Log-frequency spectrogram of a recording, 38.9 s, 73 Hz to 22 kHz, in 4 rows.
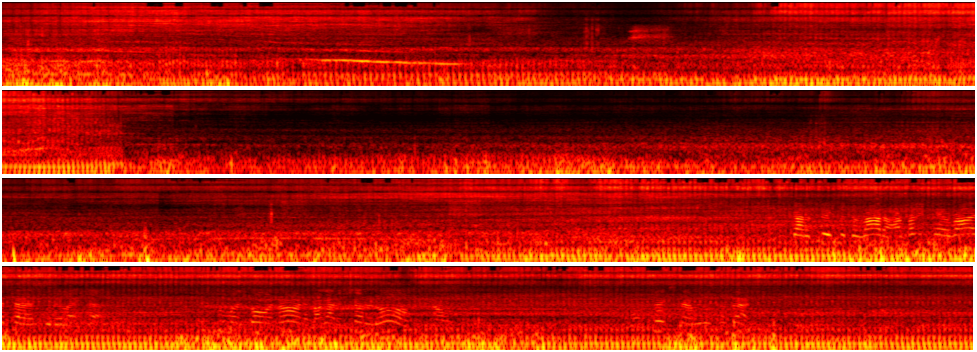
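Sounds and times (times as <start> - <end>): small motorbike engine running: 0.0 - 38.9
man talking: 27.3 - 30.3, 31.2 - 33.8, 35.5 - 36.8.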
